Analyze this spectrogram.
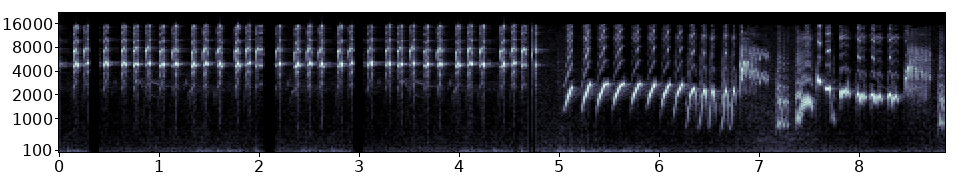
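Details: White-rumped shama, full of emotion, in a rough song used to stir other birds: a long run of quick high chips, then a series of falling whistled slurs and harsh grating notes.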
